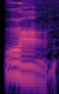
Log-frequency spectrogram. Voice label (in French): "lang3", chinois; Cours-de-Chinois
